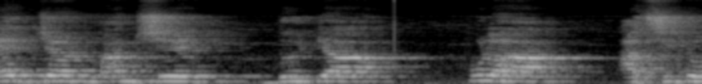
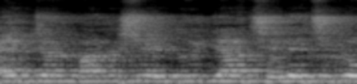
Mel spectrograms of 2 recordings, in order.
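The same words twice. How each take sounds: First: Dhaka dialect. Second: Said in the usual way. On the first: Shown as a demonstration. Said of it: "Dhaka অঞ্চলের ভাষা হলো". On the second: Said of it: "আমরা বলে থাকি".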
